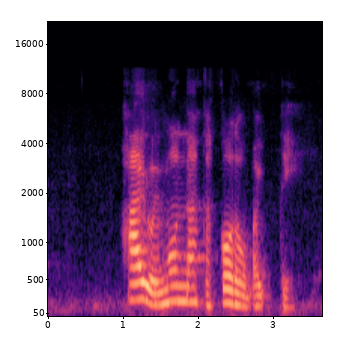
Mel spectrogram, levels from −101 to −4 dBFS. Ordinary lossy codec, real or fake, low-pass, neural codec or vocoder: Opus, 16 kbps; fake; 10.8 kHz; codec, 44.1 kHz, 7.8 kbps, Pupu-Codec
